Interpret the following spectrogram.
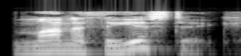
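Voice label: "monotheistic", British English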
